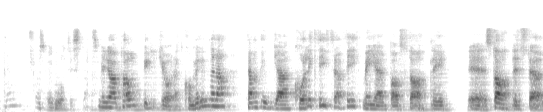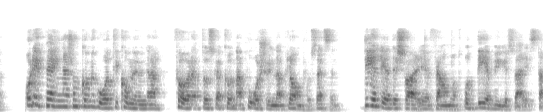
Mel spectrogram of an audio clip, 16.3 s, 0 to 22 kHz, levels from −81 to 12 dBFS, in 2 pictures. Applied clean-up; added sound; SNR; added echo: neural mask model DeepFilterNet 3.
